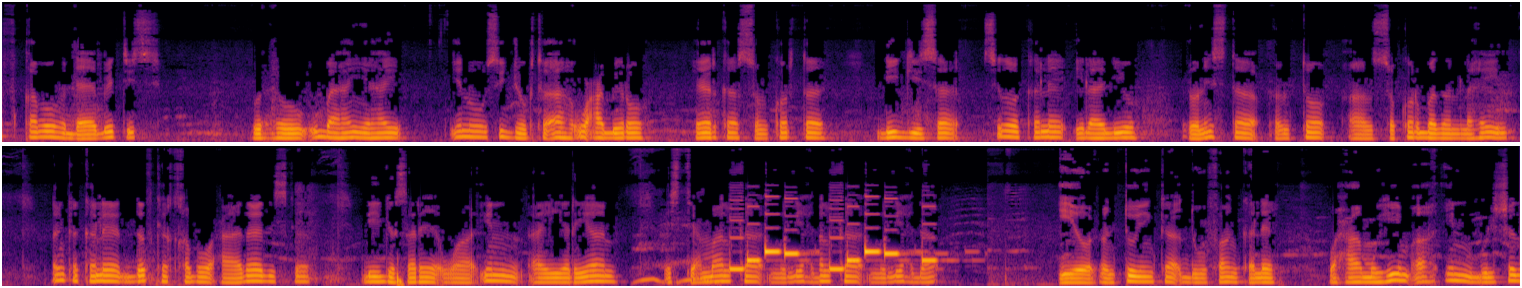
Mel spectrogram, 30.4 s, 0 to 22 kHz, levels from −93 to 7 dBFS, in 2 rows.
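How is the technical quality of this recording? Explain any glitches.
The recording has one glitch, a repeated stream segment. From 23.35 s to 24.35 s, about 1.0 s of the speech plays a second time, because the player fetched or queued the same chunk of the stream twice and then resumed. You hear a small blip where playback jumps back, then a stretch of speech you've just heard. On a waveform, the envelope across that second matches the one just before it. A spectrogram shows the same harmonic and formant patterns twice in a row, with a thin vertical line at the splice.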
